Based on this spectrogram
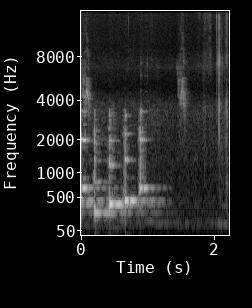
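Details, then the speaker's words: Bluetooth MP3 speaker switched on before repair: short rising run of bright bell-like notes, then silence; it powers up but the battery is low. "Switch जो है वो तो ऑन हो गया है, पर हम इसका ब्लूटूथ मोड लो बैटरी लो है इसकी।"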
